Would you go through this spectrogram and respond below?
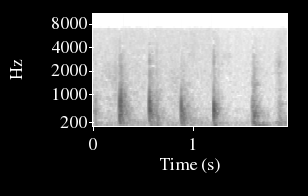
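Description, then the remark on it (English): A series of about five firm knocks on a door, evenly spaced with a slight unevenness in rhythm, each a sharp, hollow thud. No voices are heard. “Oh, my gosh, someone's at the door.”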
